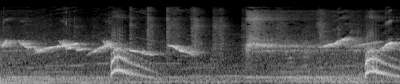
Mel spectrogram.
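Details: Song of a white-rumped shama, played to coax kept birds into singing back: loud drawn-out whistles, some sweeping steeply downward in layered strokes, separated by short pauses.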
